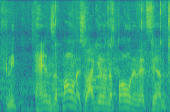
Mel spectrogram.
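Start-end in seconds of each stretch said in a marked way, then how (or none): none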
